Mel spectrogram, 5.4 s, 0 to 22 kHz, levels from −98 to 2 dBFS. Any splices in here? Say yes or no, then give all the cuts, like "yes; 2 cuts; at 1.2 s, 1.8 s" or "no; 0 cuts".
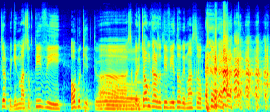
no; 0 cuts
